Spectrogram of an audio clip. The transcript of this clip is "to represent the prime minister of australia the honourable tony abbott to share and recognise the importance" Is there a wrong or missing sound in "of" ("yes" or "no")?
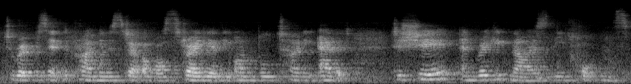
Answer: no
